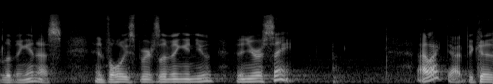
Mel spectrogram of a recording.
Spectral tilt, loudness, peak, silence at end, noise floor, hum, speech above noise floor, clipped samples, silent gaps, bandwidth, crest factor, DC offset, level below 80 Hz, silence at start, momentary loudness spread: -6 dB/octave; -29 LUFS; -6 dBFS; 0 s; -54 dBFS; none; 27 dB; under 0.1%; none; 11 kHz; 22 dB; under 0.1%; -68 dBFS; 0 s; 9 LU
